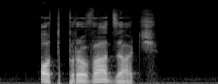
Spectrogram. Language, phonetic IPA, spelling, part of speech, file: Polish, [ˌɔtprɔˈvad͡zat͡ɕ], odprowadzać, verb, Pl-odprowadzać.ogg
